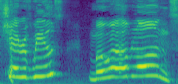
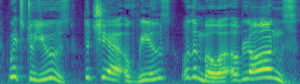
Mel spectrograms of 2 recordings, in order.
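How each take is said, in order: First: Even higher, louder, slow sing-song; Skarsgård impression. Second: High, slow, theatrical character voice; Skarsgård impression. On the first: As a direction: draw the words out grandly. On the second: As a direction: camp it up like a ham villain. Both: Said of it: "Skarsgård making his appearance".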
